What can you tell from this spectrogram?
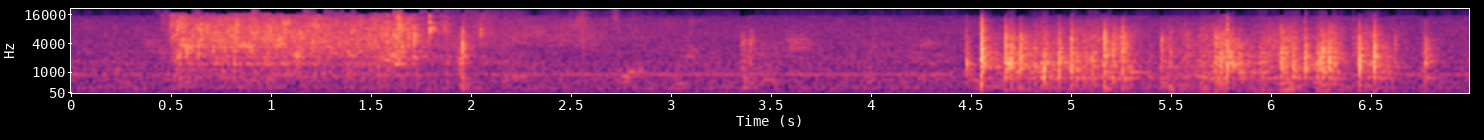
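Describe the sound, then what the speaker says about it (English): Water being poured into a Presto pressure canner during home canning of turkey stock, a splashing pour that starts and stops, then returns louder, with faint voice in the background. "I'm gonna add a little bit of water back into the canner"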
